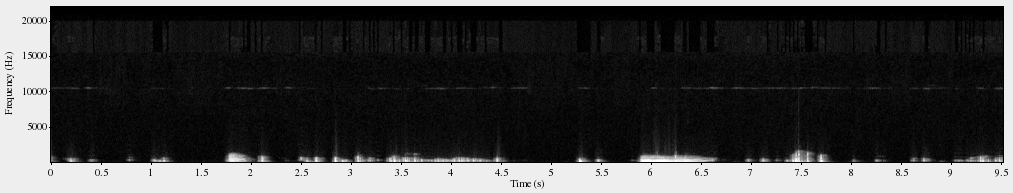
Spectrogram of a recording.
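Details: Said to be starving after not eating before a performance: irregular gurgles, squeaks and short rumbling bursts from the stomach; stomach growling (borborygmi).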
